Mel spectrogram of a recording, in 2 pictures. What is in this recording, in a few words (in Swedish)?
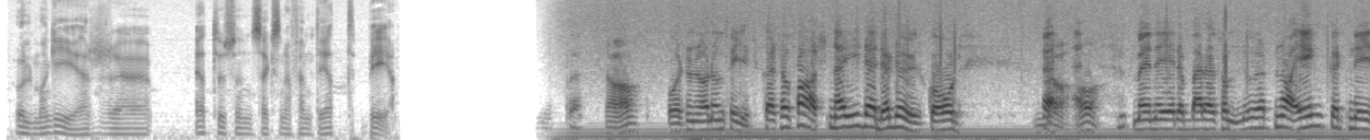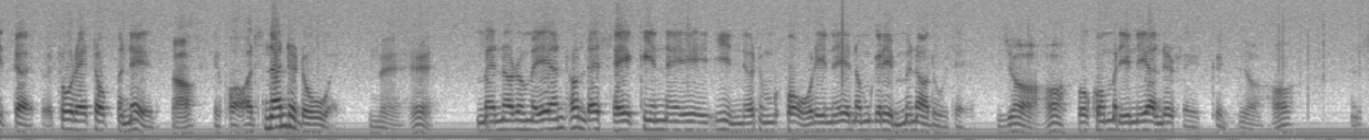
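Lohärad Uppland, dialekter; Svenska sagor; Folkminnen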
